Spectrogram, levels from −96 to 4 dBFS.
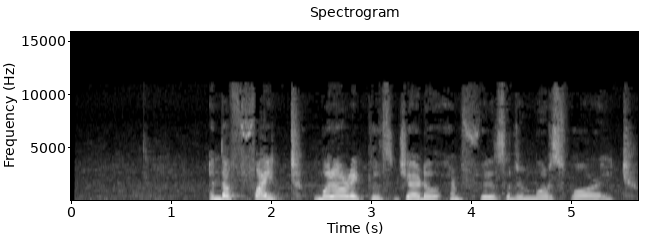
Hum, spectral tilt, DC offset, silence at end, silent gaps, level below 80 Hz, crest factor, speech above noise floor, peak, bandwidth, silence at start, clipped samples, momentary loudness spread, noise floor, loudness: none; -5 dB/octave; under 0.1%; 0.05 s; none; -68 dBFS; 20 dB; 38 dB; -4 dBFS; 11 kHz; 1.4 s; under 0.1%; 12 LU; -61 dBFS; -24 LUFS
